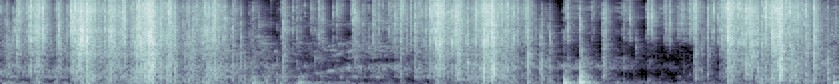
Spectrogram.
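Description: Basketball trading-card pack wrappers of foil and plastic being torn open and crumpled by hand, crackling in three loud bursts of a second or two each.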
